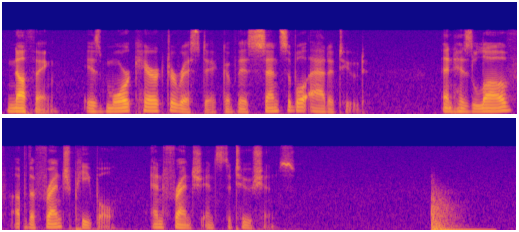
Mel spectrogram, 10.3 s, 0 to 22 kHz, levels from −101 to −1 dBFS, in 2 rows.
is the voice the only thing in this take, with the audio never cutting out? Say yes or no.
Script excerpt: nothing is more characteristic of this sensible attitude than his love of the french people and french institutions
no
